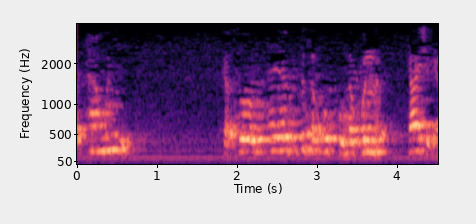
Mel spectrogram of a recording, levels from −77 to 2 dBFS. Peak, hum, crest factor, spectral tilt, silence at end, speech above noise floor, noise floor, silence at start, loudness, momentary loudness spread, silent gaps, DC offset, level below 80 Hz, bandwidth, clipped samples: 0 dBFS; none; 14 dB; -12 dB/octave; 0 s; 27 dB; -40 dBFS; 0 s; -14 LUFS; 8 LU; none; under 0.1%; -48 dBFS; 3.8 kHz; under 0.1%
